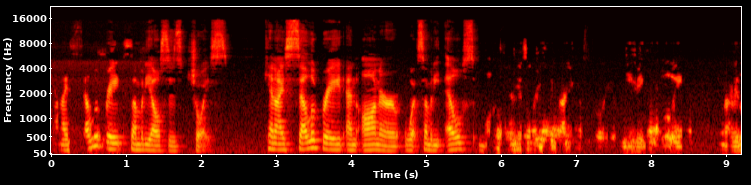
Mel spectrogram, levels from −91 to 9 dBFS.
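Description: Right from the start, 0 to 1.13 s, the talker gets pushed down by something like 25 dB. That's speech suppressed in double talk, most likely an echo canceller that couldn't tell the near talker from loudspeaker echo and ducked everything. Inside that stretch, around 0.61 to 0.72 s, a faint scrap of a second voice slips through, well below the talker. That's the other side's voice leaking through, likely residual echo the canceller didn't catch.

The big one runs from 5.71 to 8.51 s. The talker dips, again by roughly 25 dB at worst, for around three seconds in total. Meanwhile the far side comes through quite strongly, from 5.93 to 6.95 s at nearly the talker's level. Shorter bits follow at 7.75 to 7.79 s (faint), 7.97 to 8.1 s (loud), and 8.33 to 8.4 s (a bit quieter). Finally, from 8.85 s to the end, the talker is suppressed again, dropping by about 30 dB for the last third of a second or so.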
